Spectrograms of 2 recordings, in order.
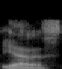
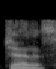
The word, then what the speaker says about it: Janice: No, not Jiannis. Janice, you pronounced the J.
